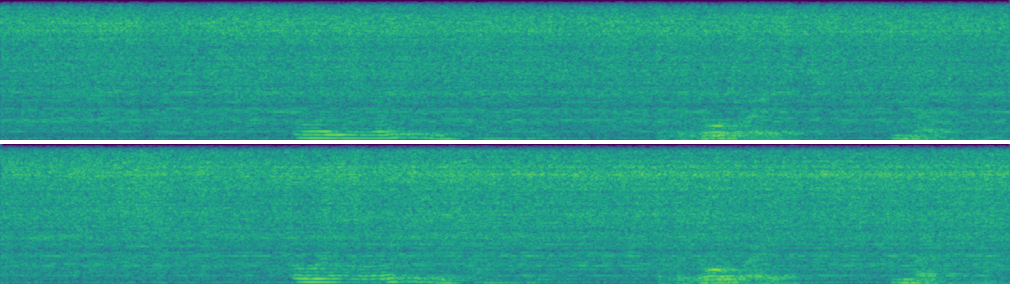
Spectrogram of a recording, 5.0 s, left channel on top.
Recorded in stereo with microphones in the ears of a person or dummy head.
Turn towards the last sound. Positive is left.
turn(degrees=-70)  # may be behind; listen again after turning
